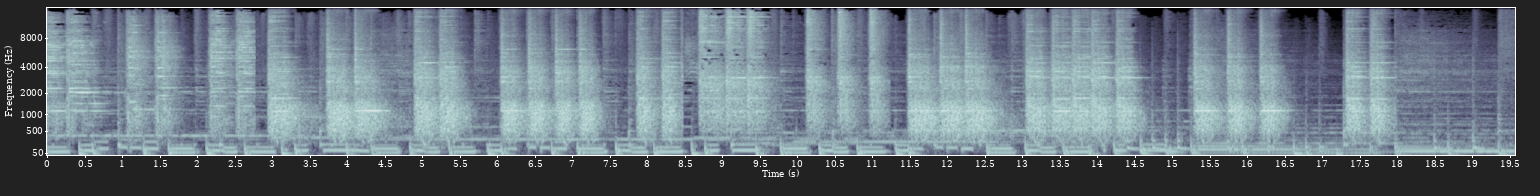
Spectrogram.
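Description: Handgun shots fired in quick strings of several, over background music with a bass line.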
